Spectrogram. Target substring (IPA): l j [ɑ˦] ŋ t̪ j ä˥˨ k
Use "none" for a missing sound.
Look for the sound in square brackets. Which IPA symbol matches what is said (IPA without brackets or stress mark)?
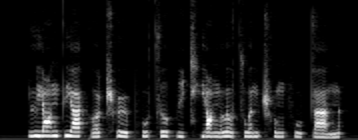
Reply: ɑ˦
